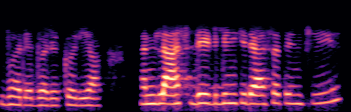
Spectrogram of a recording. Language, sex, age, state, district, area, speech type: Goan Konkani, female, 18-30, Goa, Ponda, rural, conversation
